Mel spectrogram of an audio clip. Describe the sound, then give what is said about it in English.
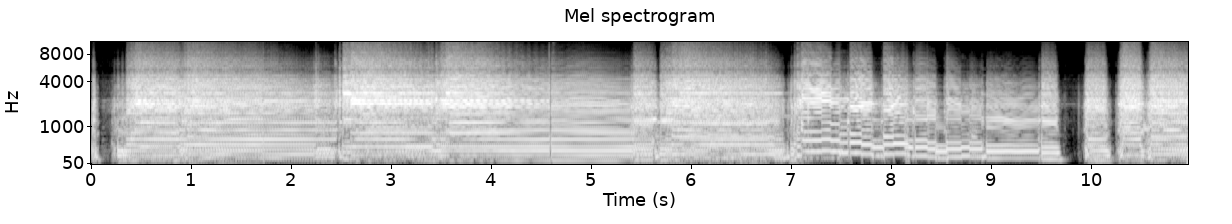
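Distorted electric guitar from a 2023 Squier Paranormal, its two pickups run in parallel in the middle position for a humbucker-like tone; long sustained chords ring out, then give way to quicker picked notes near the end. “So the volume knob, if you pull the volume knob out, I think it goes into a parallel. So it kind of turns the two pickups into humbucker, but only in the middle position.”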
